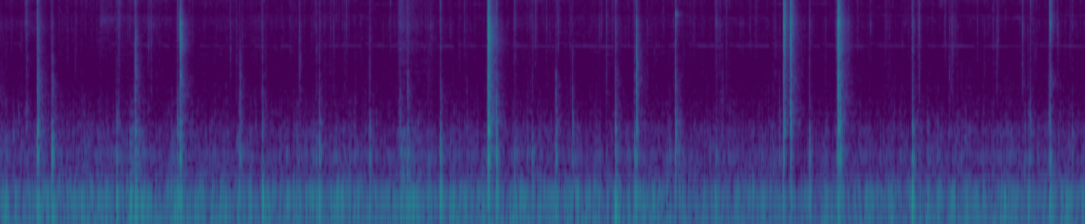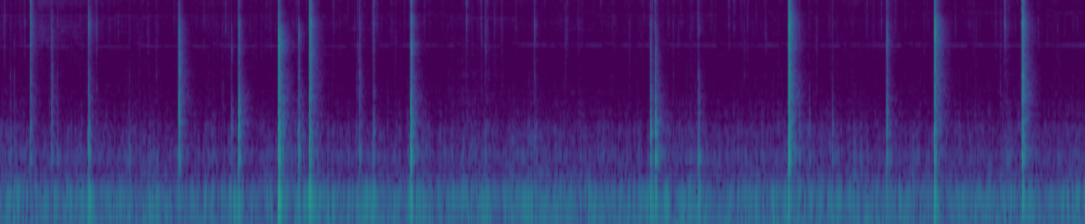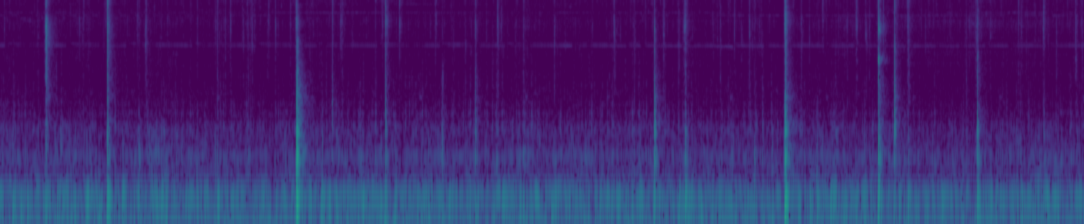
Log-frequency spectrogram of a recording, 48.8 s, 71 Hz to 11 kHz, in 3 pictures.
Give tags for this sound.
DR-100; field-recording; sound; burning; burn; Fire; TASCAM

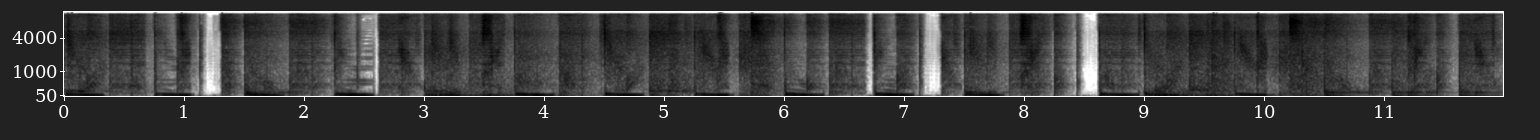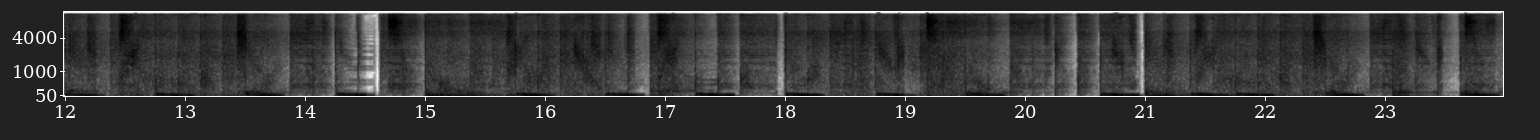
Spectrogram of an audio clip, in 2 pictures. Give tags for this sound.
80bpm; distorted; disturbed; drumloop; spectralised; vocoded

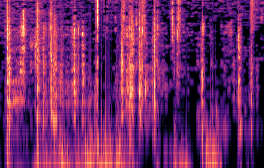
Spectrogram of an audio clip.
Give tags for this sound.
move; ruffle; shift

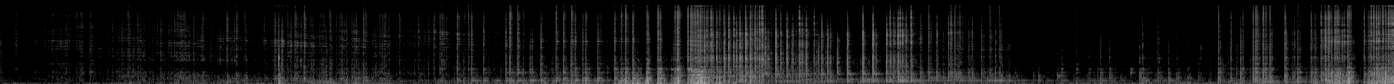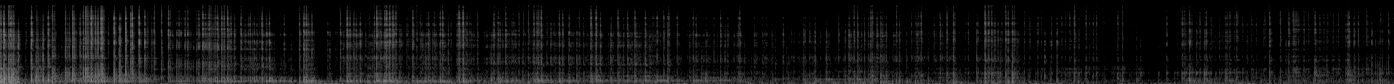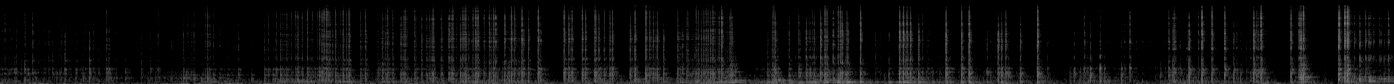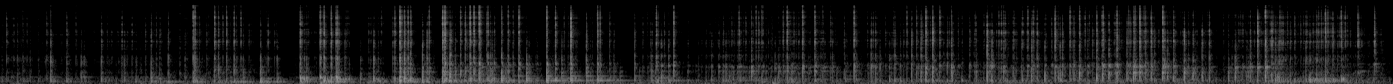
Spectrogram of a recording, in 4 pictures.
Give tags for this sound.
gle; r; piezo; Grattements

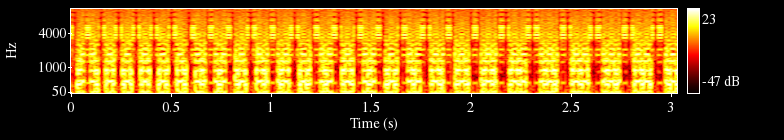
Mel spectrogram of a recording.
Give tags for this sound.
CMOS; digital; element; modular; Noisemaker; production; synth

